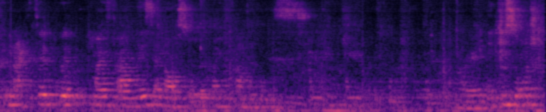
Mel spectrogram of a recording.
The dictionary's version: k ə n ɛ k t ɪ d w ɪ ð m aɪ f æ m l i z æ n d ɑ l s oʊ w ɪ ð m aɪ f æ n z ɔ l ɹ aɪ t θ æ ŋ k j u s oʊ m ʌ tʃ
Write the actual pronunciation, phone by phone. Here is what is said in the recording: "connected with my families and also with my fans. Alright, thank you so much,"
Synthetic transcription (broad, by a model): k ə n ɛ k t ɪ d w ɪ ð m aɪ f æ m l i z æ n ɑ l s oʊ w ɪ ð m aɪ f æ l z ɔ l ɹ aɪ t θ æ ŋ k j u s oʊ m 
